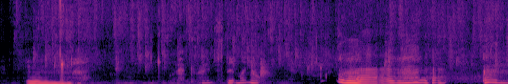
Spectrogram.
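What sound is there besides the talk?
water running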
